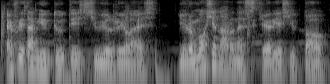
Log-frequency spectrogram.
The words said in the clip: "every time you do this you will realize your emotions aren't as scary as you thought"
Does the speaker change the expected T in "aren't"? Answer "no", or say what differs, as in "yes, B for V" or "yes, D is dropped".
yes, T is dropped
